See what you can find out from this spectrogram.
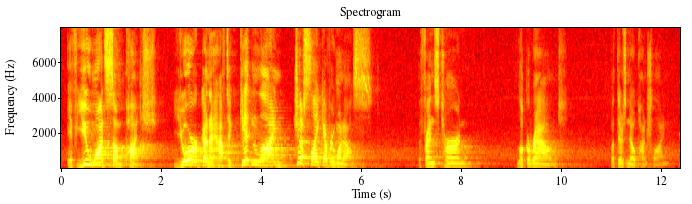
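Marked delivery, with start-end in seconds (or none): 0.1-6.2 stern, severe, no-nonsense voice. Telling a joke, the bartender answers two friends at the bar; stern voice. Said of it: "replies in a stern voice".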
